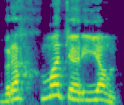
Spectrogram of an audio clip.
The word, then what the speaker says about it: ব্রহ্মচর্য: কিন্তু আমরা উচ্চারণ করি ব্রহ্মচর্য। তাহলে ম আগে আসছে। তাহলে এইখানে আমি কেন এই নিয়মের উল্লঙ্ঘন করছি যেটা আমি লিখছি এইরকম তার উচ্চারণ আমি করছি না। উচ্চারণ করছি ম এর সাথে হ যোগ হয়েছে। উচ্চারণ এটারই করছি।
